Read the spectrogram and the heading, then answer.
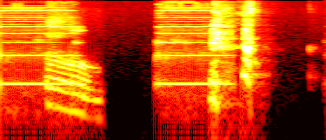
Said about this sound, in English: I've gotten a fire alarm going off.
